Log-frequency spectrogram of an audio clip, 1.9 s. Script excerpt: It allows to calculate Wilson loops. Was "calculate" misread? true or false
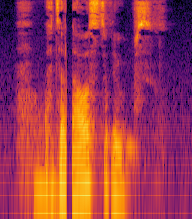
true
